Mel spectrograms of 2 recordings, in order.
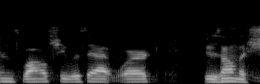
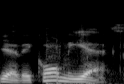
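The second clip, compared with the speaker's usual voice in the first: put-on Italian-accented voice. Imagining another speaker with an Italian accent. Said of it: "Imagine he just had an Italian accent".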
